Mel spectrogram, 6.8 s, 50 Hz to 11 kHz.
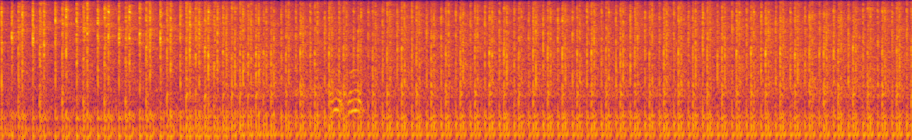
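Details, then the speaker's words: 500cc racing mower engine at first run, steady chuffing single at about three beats a second, then the pitch steps up as it revs on its own; owner assumes it is running out of fuel, unconfirmed. "i think it started revving up because i'm starting to run out of fuel i'm assuming"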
